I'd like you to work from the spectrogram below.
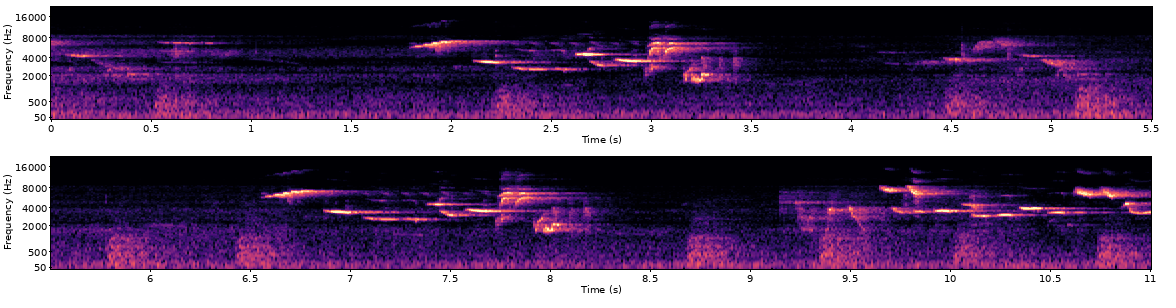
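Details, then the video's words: Tickell's blue flycatcher in a factory garden in Pune, India, at a bird bath: high, sweet, tinkling song phrases in three bursts about four seconds apart, with soft clicks and splashes between. "Bird Tickells Blue Flycatcher / निलिमा नीलमणी"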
